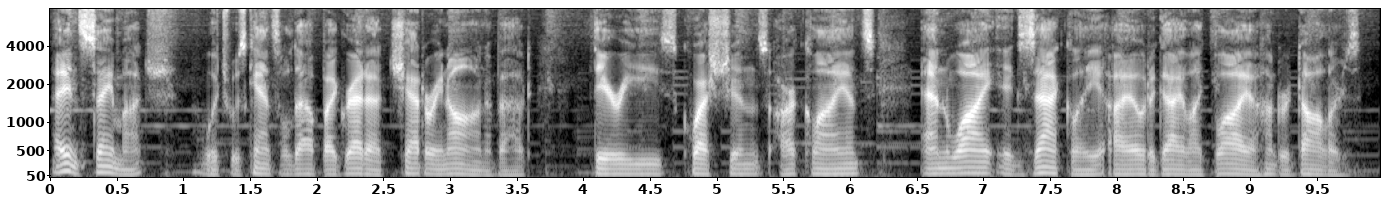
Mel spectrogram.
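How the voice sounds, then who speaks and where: Guy acting as a deadpan small town detective, real low voice, radio drama with music under it. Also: moderate pace, close to an everyday voice. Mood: wry, musing. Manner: dry, deadpan, conversational. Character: wry small-town male private investigator, world-weary narrator. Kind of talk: first-person detective radio drama narration.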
